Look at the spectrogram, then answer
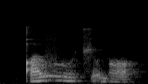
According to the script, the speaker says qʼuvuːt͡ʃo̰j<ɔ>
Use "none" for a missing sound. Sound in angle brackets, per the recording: ɔ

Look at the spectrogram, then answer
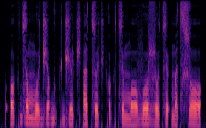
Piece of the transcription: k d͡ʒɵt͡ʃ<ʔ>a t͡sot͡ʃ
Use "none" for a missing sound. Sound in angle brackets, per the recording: ʔ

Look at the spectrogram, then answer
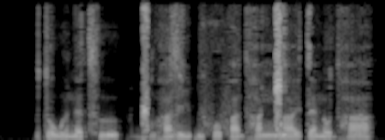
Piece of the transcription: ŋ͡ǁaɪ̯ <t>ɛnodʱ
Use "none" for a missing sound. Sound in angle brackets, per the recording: t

